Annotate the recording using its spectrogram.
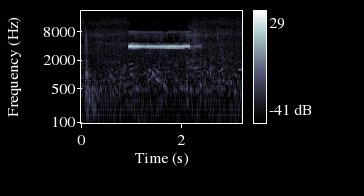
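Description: A referee blows a long whistle blast.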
